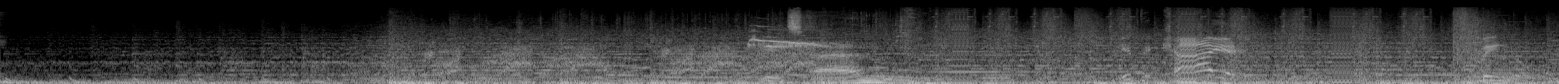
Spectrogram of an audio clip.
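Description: Playback data arrived late four times, so the last buffer of audio was replayed, giving hard-edged stutters at 6.28, 9.56, 11.84 and 13.36 s, each fitting a 40 ms repeated buffer.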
